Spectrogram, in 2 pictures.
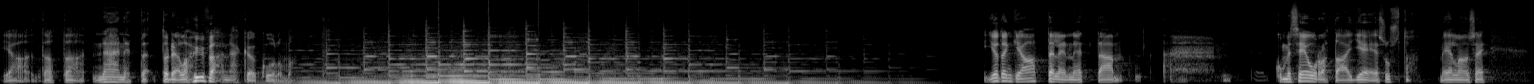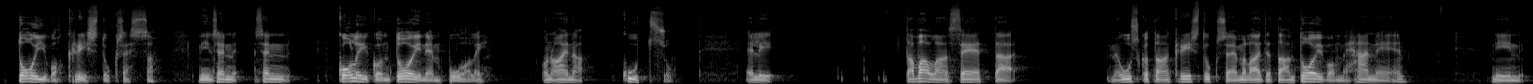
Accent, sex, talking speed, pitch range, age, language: native, male, 75 wpm, 100-125 Hz, 20-39, Finnish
